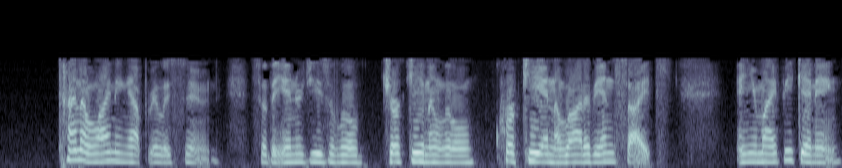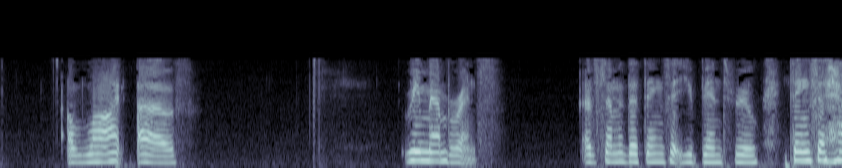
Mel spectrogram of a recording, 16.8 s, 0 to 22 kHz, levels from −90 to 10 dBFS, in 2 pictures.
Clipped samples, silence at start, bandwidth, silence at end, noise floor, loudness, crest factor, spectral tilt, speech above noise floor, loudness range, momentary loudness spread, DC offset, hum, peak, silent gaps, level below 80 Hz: under 0.1%; 0.6 s; 5.4 kHz; 0 s; -67 dBFS; -16 LUFS; 16 dB; -11 dB/octave; 51 dB; 6 LU; 15 LU; under 0.1%; none; -2 dBFS; none; -48 dBFS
